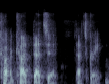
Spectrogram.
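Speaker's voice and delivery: ordinary talk, nothing marked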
